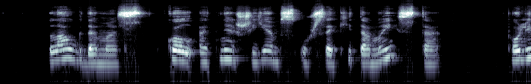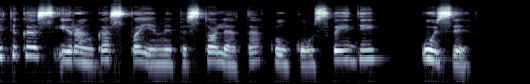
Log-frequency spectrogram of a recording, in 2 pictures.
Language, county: Lithuanian, Panevėžys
